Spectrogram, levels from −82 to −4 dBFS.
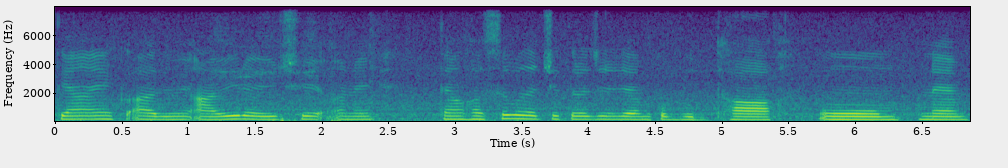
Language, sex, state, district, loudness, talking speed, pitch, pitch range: Gujarati, female, Gujarat, Gandhinagar, -17 LUFS, 140 wpm, 210 Hz, 200-225 Hz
